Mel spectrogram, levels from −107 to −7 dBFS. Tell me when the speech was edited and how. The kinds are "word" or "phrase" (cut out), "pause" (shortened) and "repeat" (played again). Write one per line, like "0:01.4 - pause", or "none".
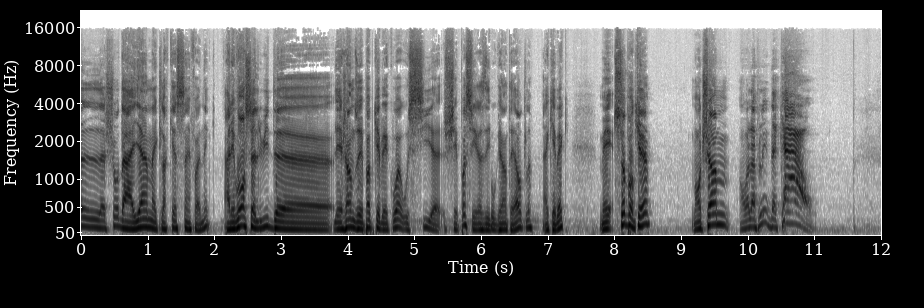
0:02.1 - pause
0:03.8 - word
0:06.2 - word
0:06.9 - pause
0:08.0 - word
0:08.3 - word
0:09.8 - pause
